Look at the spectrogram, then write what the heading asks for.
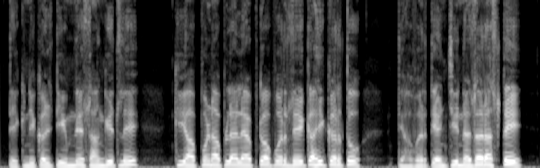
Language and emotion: Marathi, fearful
